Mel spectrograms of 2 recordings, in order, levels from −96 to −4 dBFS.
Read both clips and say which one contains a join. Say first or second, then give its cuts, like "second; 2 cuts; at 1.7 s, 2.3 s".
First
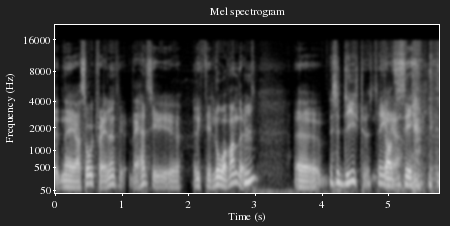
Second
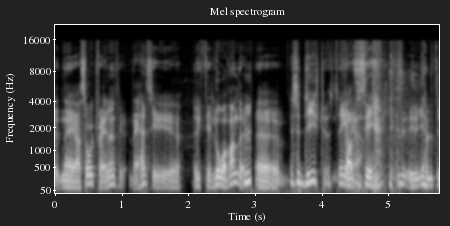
second; 1 cut; at 2.9 s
